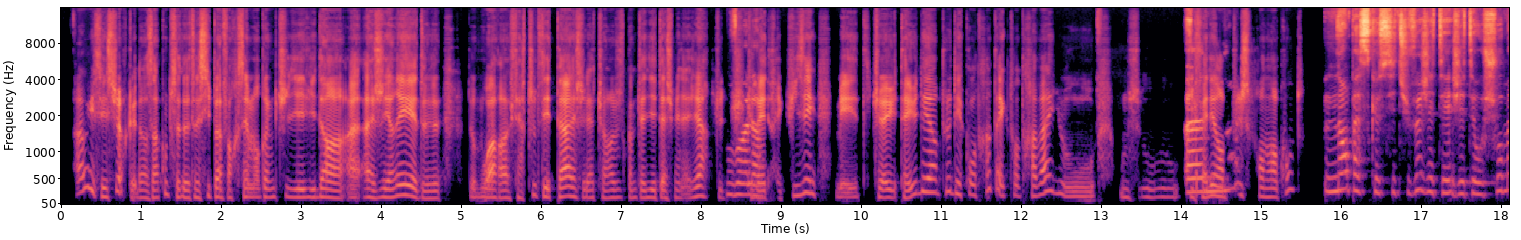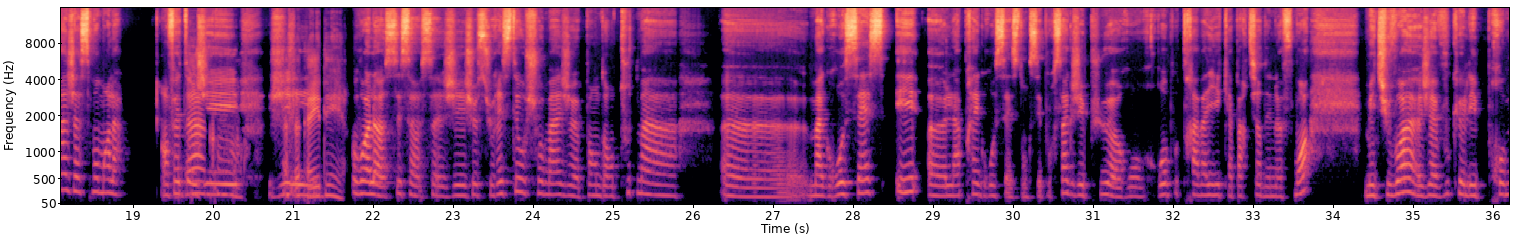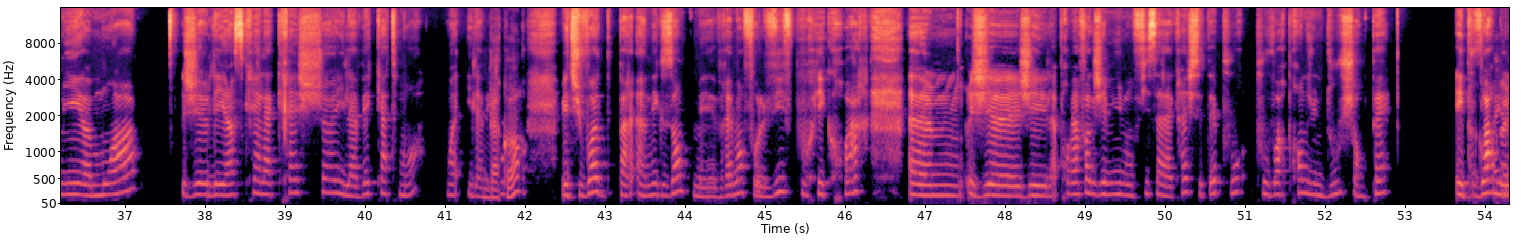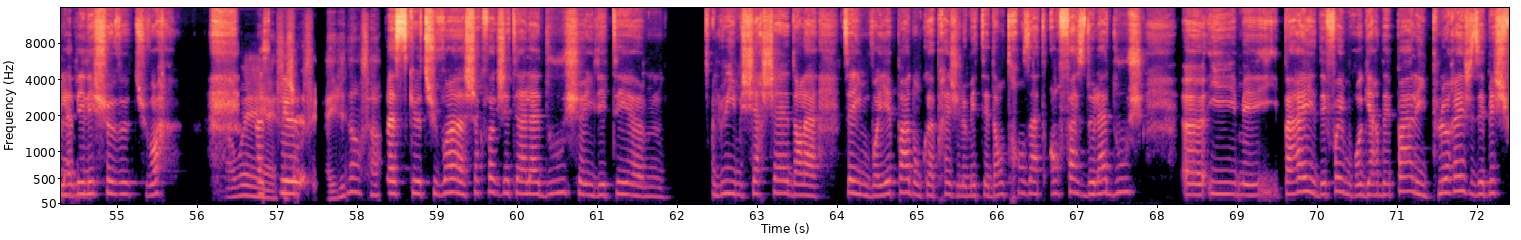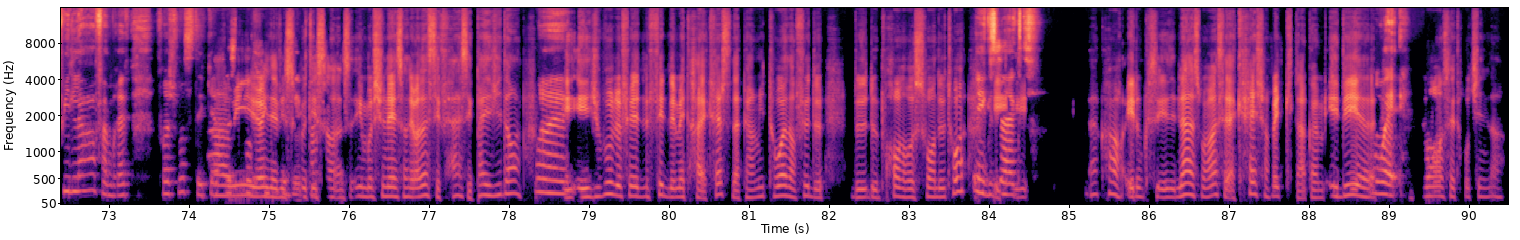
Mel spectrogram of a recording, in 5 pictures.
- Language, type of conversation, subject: French, advice, Comment avez-vous vécu la naissance de votre enfant et comment vous êtes-vous adapté(e) à la parentalité ?
- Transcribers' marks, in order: tapping; chuckle; unintelligible speech; unintelligible speech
